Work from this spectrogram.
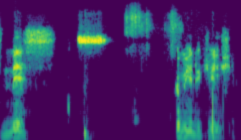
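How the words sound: It has a pause between miss and communication. The speaker calls it right. "Don't forget the pause between the miss and the communication"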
